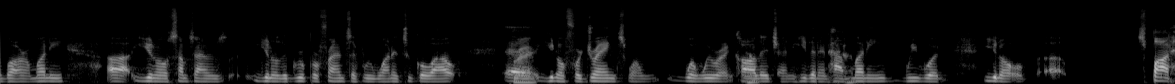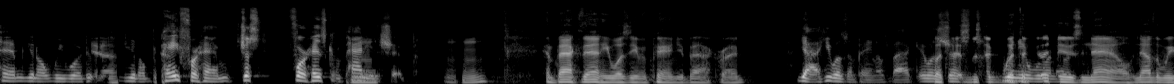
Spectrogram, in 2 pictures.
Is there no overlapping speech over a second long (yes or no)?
no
